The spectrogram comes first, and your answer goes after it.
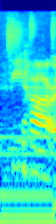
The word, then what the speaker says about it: FIJA: We actually pronounce it FIJA, by the way.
